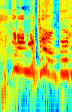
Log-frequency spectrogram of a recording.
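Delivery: high, loud whooping yell; a sick coach cheering at the game on his hospital bed, shouting; excited shout. Retold or imitated. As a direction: yell it out jumping on the bed like a delighted fan. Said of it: "He starts jumping on the bed, going".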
